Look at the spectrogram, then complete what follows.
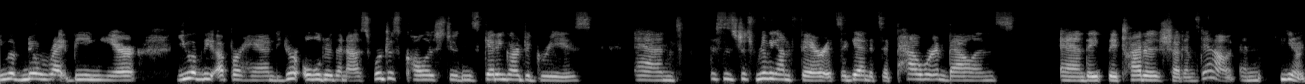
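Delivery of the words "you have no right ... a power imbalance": angry, heated, worked-up venting voice. Retelling what angry college students shouted at a speaker: imitating angry shouting students. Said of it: "very angry college students who kinda shouted at him".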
